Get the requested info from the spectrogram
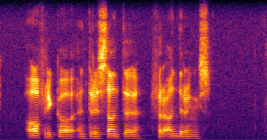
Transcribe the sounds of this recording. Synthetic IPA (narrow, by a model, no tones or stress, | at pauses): ʔɑːfrikɐə̰ntəɾəsɐntəfəɾɐndəɾəŋs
